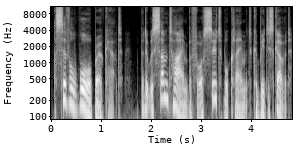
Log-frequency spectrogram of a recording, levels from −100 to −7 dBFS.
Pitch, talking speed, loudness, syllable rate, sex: 120 Hz, 210 wpm, -20 LUFS, 6.2 syllables/s, male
